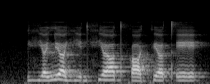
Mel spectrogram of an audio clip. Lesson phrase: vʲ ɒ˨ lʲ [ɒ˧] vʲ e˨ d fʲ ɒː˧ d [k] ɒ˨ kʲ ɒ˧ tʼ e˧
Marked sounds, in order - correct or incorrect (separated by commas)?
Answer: incorrect, correct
